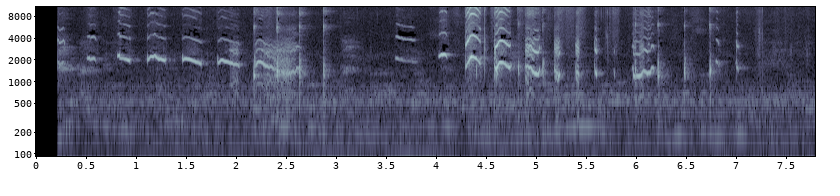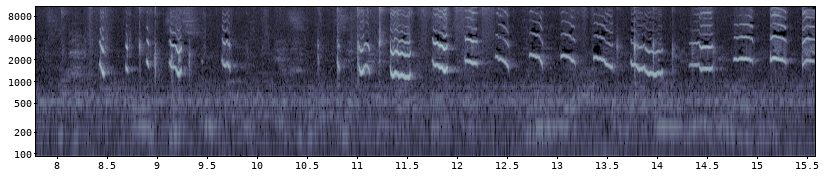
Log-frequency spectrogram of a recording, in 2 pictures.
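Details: Female puppy at a breeder, a Yorkshire-type Aibebii girl with round eyes, giving rapid high squeaky whines and yips in quick bursts, several per second, with brief pauses; faint low room noise underneath.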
